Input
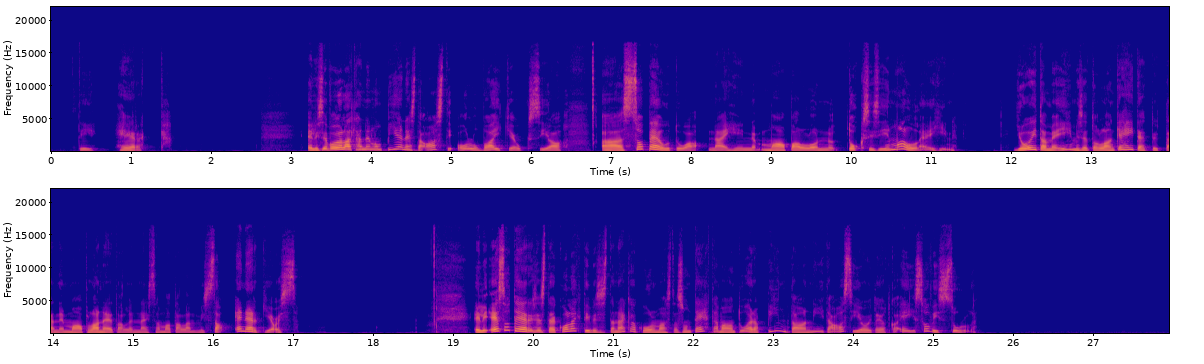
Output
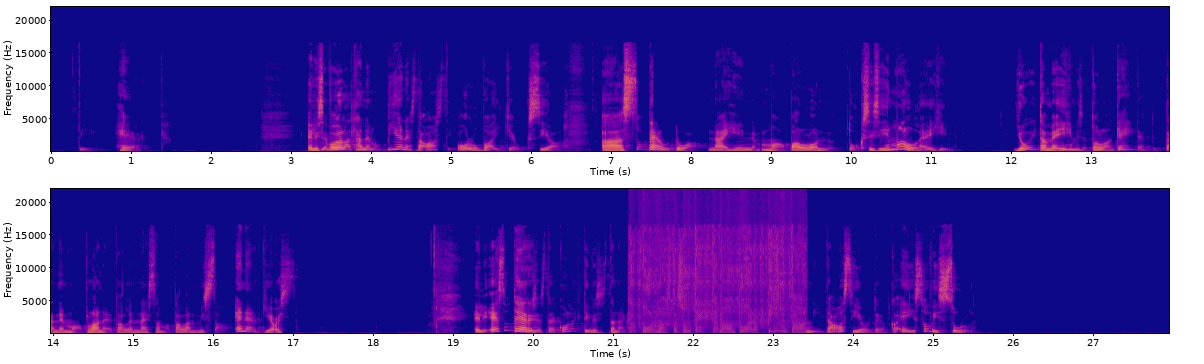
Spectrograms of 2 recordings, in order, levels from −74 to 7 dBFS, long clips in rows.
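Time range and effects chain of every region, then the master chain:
7.52–8.01 LPF 2600 Hz 24 dB/oct + three-band squash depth 70%
21.17–23.41 spectral contrast lowered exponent 0.33 + thin delay 73 ms, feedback 47%, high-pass 1500 Hz, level -9.5 dB + compressor 10:1, threshold -30 dBFS
whole clip: high shelf 4500 Hz +10 dB; ending taper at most 120 dB/s; gain -2.5 dB

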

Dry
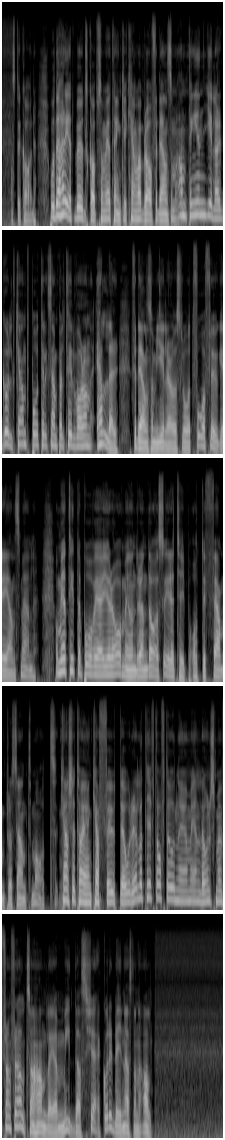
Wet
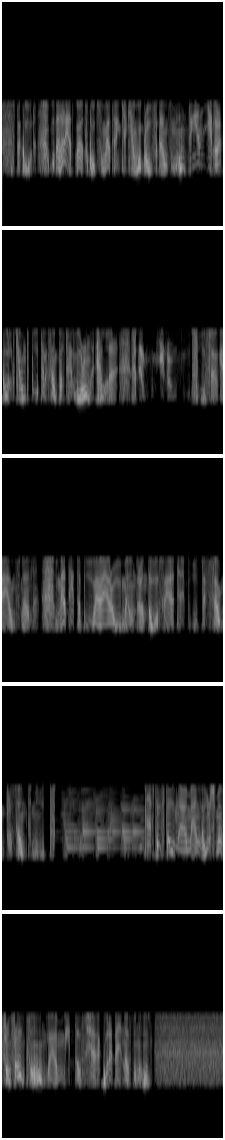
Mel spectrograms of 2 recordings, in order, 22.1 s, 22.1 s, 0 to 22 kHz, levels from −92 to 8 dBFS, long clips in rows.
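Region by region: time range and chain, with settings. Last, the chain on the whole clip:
7.13–8.19 band-pass 2100 Hz, Q 6.8 + comb 6.5 ms, depth 74% + upward expander 2.5:1, over -49 dBFS
14.3–16.1 tape spacing loss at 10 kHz 34 dB + resonator 190 Hz, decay 0.76 s, mix 100%
whole clip: tilt -2 dB/oct; compressor 3:1, threshold -34 dBFS; FFT band-pass 1000–3400 Hz; gain +11 dB

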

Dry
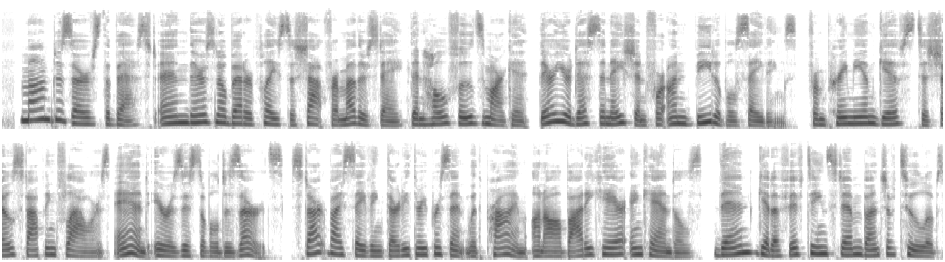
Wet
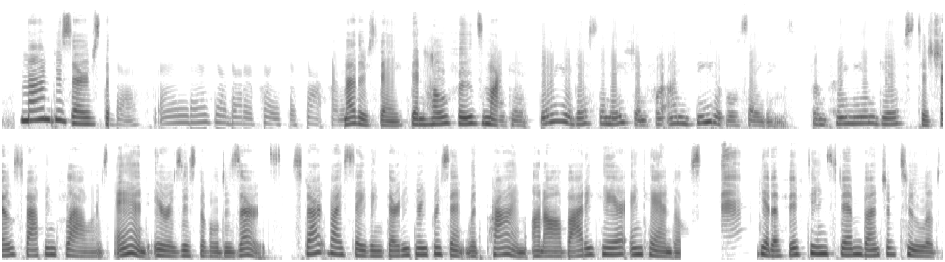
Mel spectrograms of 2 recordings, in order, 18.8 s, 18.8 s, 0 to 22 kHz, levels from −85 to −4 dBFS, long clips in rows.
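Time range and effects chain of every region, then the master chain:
1.06–3.43 compressor 8:1, threshold -34 dBFS + ladder low-pass 1800 Hz, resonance 50% + Doppler distortion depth 0.85 ms
4.95–9.04 flange 1.7 Hz, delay 2.2 ms, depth 1.5 ms, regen +90% + tube stage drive 29 dB, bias 0.25 + doubler 17 ms -7 dB
16.19–16.97 inverse Chebyshev high-pass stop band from 590 Hz + bell 12000 Hz +7 dB 2.2 oct
whole clip: Wiener smoothing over 25 samples; dynamic EQ 970 Hz, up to -4 dB, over -43 dBFS, Q 0.98

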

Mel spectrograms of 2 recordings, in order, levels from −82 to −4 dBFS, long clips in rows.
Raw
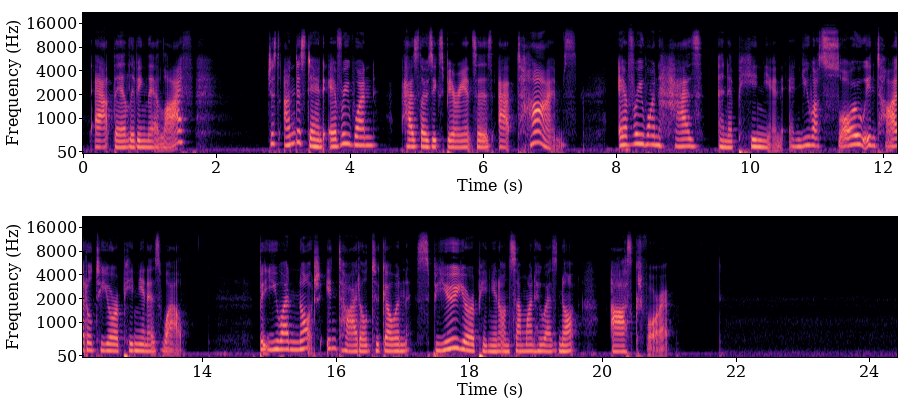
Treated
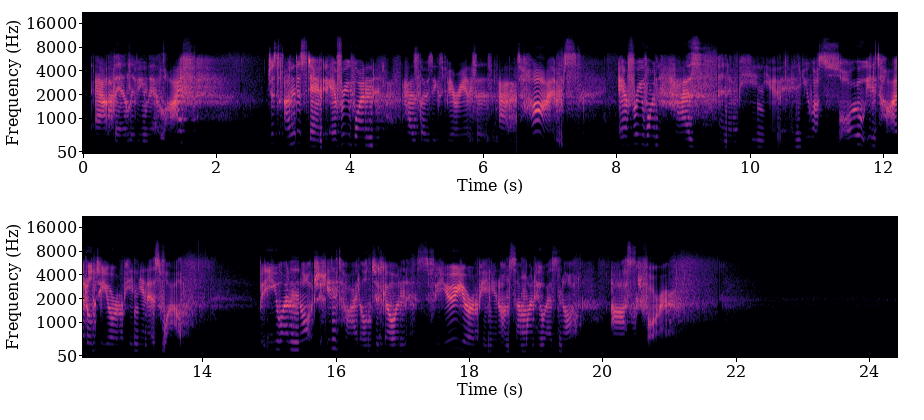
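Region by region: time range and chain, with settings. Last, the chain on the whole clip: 0.5–1.3 doubler 13 ms -4 dB + compressor 5:1, threshold -25 dBFS
4.21–6.51 air absorption 230 m + notches 50/100/150/200/250/300/350/400/450 Hz
whole clip: Chebyshev band-pass 1600–5800 Hz, order 3; sustainer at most 26 dB/s

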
